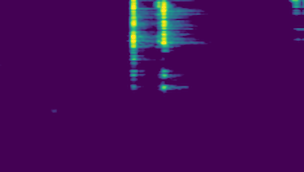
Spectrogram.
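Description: Two quick sharp clicks about a fifth of a second apart, about a second in, against near silence: a computer mouse being clicked to advance the lecture slide.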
